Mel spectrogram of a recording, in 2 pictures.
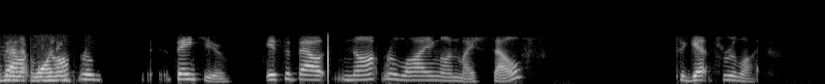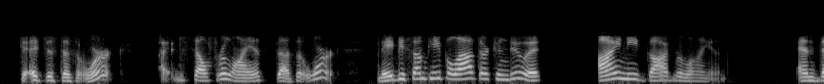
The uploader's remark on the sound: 100 Pounders Phone Meeting, 2/25/23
